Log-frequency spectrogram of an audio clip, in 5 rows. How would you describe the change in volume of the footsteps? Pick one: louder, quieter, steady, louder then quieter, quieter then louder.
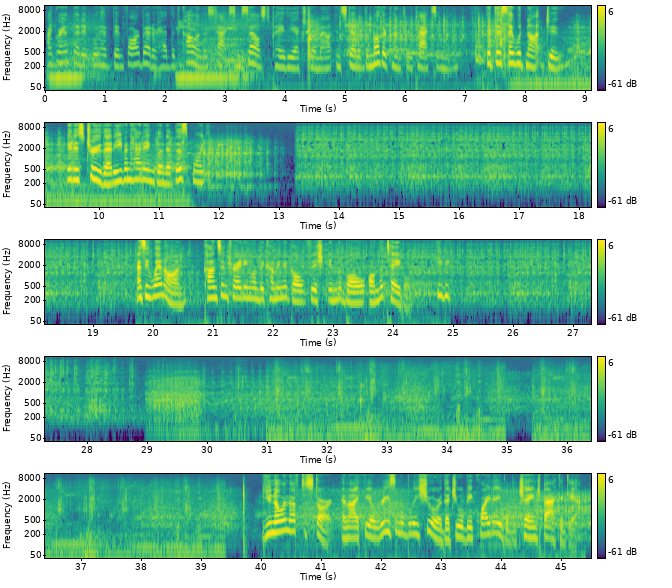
steady.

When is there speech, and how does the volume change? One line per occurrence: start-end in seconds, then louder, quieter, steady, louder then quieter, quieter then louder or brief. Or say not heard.
0.0-8.7 louder
9.4-11.8 brief
19.7-24.9 steady
40.0-45.4 steady.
